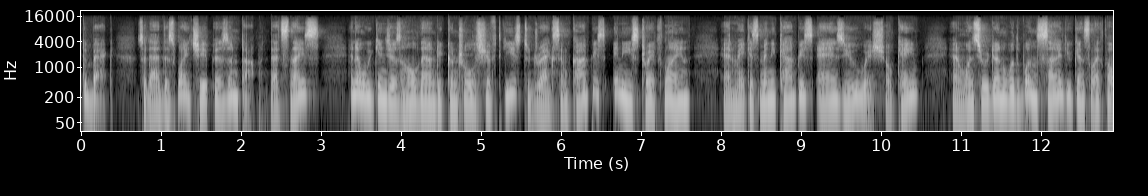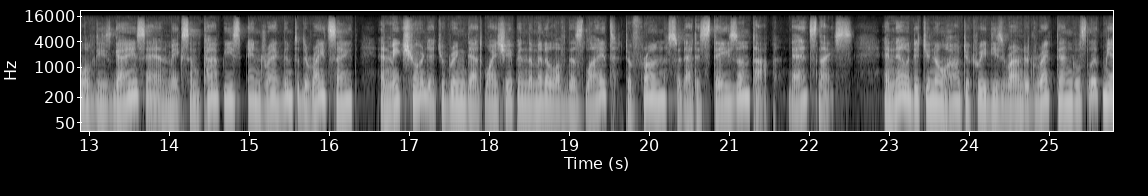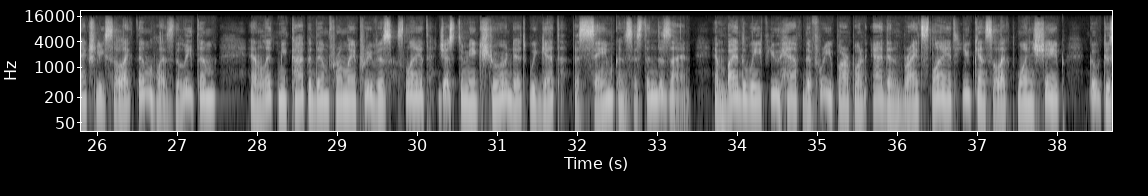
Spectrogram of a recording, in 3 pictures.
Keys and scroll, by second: 26.6 Delete.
